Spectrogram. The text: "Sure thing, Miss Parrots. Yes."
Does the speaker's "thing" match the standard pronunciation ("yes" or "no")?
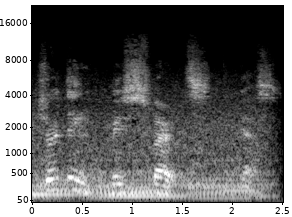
no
